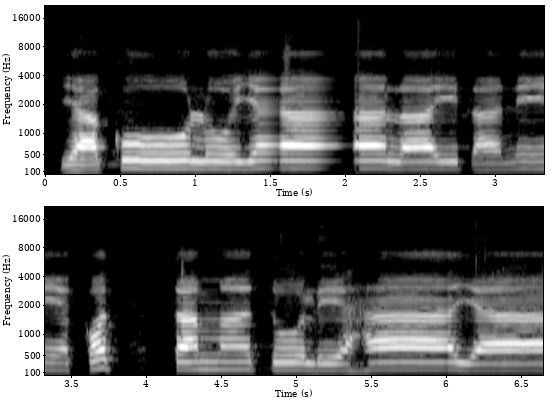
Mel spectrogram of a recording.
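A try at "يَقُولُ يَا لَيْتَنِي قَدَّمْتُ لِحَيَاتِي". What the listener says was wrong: Lihaya, yang panjangnya ya. Lihayati. Ulang.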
